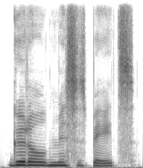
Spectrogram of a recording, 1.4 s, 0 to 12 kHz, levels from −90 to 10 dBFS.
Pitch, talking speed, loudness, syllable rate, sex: 205 Hz, 165 wpm, -17 LUFS, 4.3 syllables/s, female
